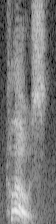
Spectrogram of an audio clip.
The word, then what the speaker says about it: close: 자, 그 다음에 close. 자, close to me, close the door. 소리가 똑같지만 스하고 즈로 나뉘는 게 어디요? 명사로 될 때와 동사로 될 때와 다른 거죠.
